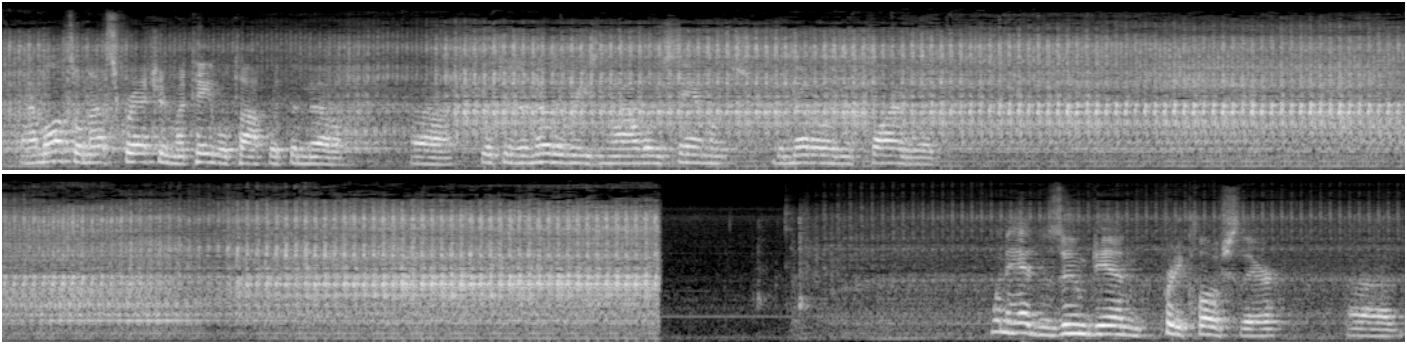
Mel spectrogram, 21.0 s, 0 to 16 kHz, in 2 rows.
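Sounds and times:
scroll saw cutting: 0.0s - 15.5s, 16.4s - 21.0s.

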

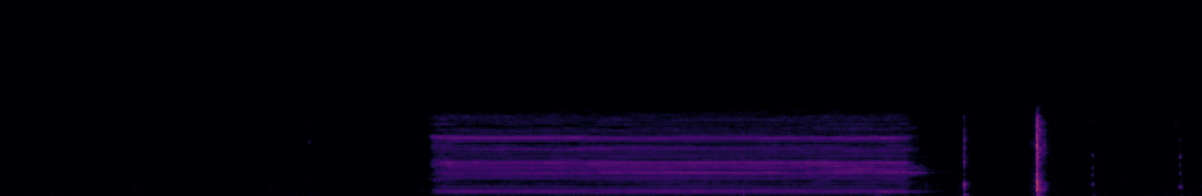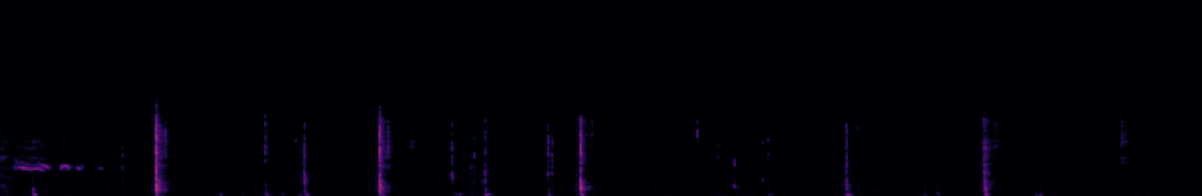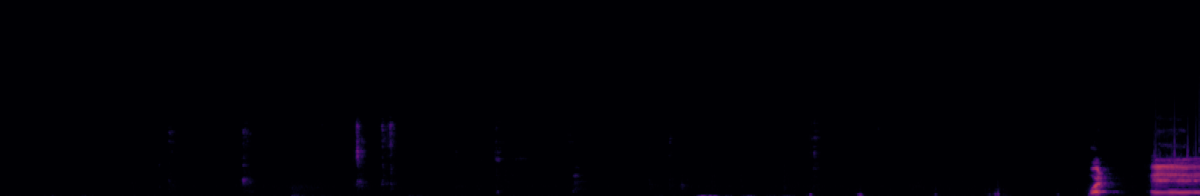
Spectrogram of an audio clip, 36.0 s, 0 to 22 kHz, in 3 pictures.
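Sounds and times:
electric buzz: 4.3s - 9.5s.

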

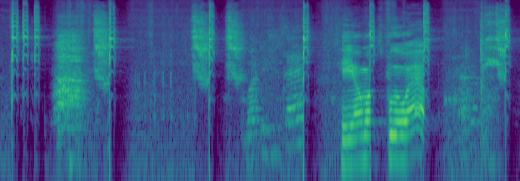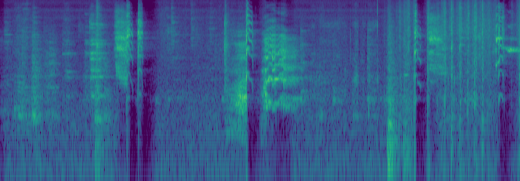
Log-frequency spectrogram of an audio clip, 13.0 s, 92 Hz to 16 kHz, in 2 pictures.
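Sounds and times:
parrots squawking and chirping: 0.0s - 10.8s, 11.5s - 13.0s.

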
